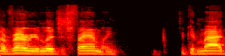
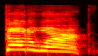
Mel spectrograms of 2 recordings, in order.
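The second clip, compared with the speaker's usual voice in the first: loud shout; 9 semitones higher, 13 dB louder, slower than usual. Real, not acted. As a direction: bellow it out as a rallying cry. Repeated pep shout.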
